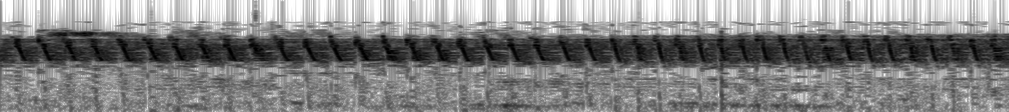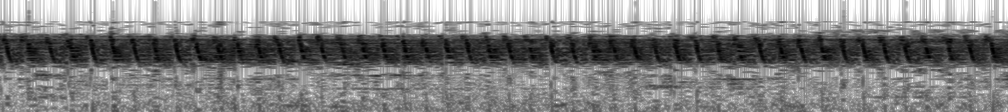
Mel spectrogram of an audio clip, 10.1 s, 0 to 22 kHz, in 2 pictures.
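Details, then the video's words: 1 "Suara Masteran Burung Ciblek Ngebren & Rapat Abis"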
